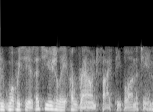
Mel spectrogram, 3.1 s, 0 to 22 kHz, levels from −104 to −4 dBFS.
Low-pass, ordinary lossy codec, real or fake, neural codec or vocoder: 7.2 kHz; AAC, 16 kbps; fake; vocoder, 44.1 kHz, 80 mel bands, Vocos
